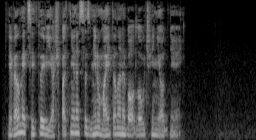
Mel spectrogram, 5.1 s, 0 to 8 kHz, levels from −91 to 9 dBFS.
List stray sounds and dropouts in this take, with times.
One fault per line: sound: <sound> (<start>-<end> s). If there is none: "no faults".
no faults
